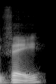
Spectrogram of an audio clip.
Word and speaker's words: Weil: And a famous French mathematician, maybe one of the greatest mathematicians of the 20th century, André Weil, it's spelled with an L, but I learned recently you don't pronounce the L in the end.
